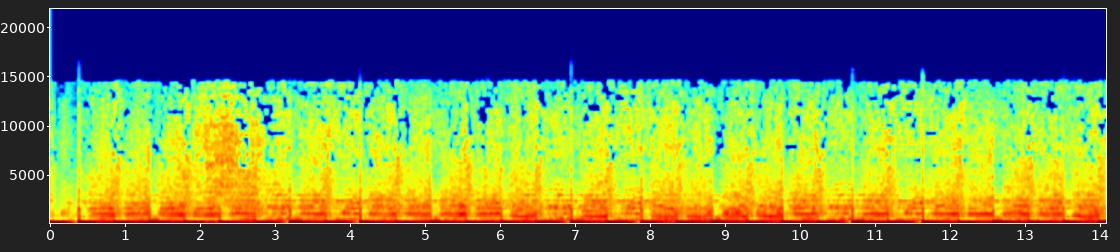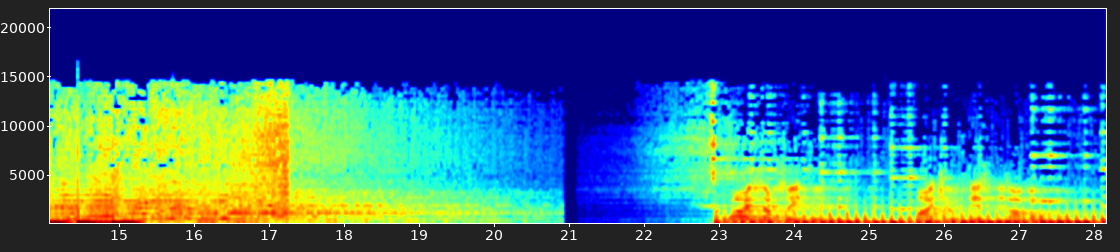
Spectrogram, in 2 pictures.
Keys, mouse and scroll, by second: 6.0 click, 14.4 click, 17.1 click, 18.9 scroll up 1, 24.8 click.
